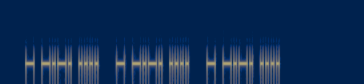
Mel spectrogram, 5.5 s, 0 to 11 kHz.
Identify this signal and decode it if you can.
Morse code, heard as a keyed tone, about 30 wpm, 700 Hz. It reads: TCH TCH TCH
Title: Multi-letter Phonemes Repeated 3x 30wpm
